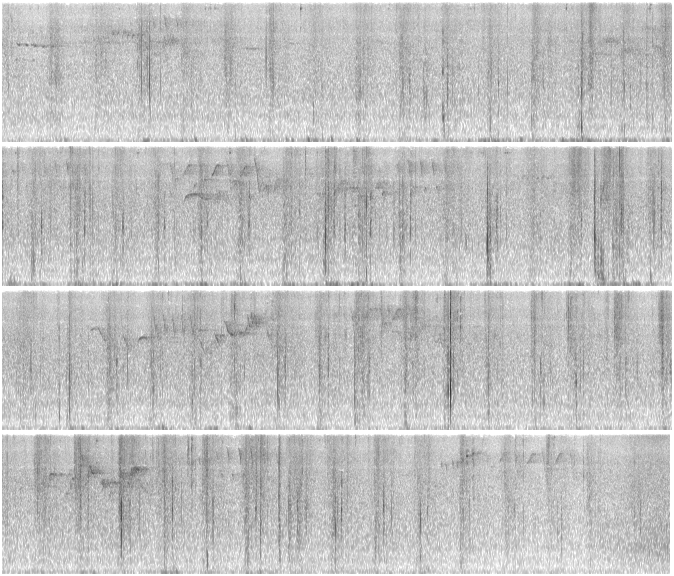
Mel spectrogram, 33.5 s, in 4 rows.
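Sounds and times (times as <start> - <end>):
footsteps walking on a trail: 0.0 - 33.4
low rumbling background: 32.2 - 33.4.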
